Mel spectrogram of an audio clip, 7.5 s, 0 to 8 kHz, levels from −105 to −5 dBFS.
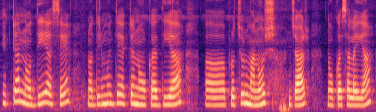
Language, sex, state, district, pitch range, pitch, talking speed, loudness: Bengali, female, Assam, Hailakandi, 200-245 Hz, 220 Hz, 110 wpm, -17 LUFS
